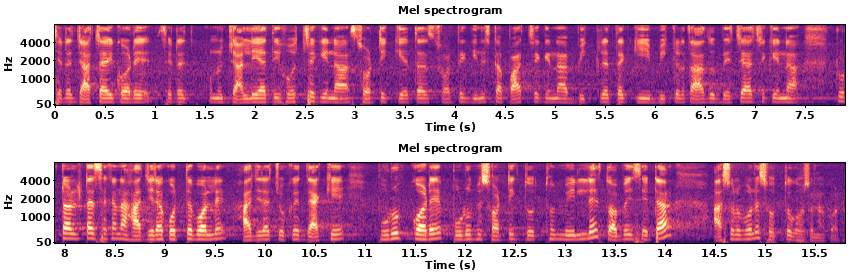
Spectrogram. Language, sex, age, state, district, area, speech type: Bengali, male, 18-30, West Bengal, Purba Bardhaman, urban, spontaneous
